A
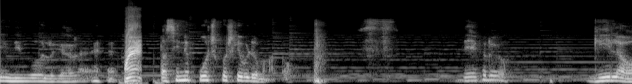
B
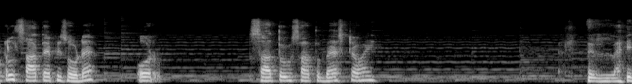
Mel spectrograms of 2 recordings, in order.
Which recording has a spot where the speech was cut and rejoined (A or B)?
A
